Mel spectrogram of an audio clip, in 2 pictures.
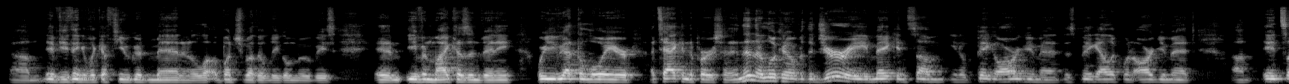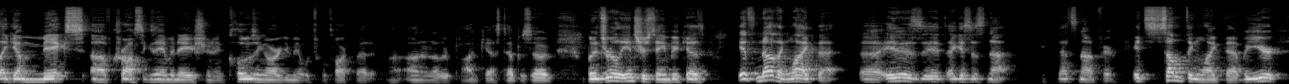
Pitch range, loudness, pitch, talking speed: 105-160 Hz, -19 LUFS, 125 Hz, 210 wpm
